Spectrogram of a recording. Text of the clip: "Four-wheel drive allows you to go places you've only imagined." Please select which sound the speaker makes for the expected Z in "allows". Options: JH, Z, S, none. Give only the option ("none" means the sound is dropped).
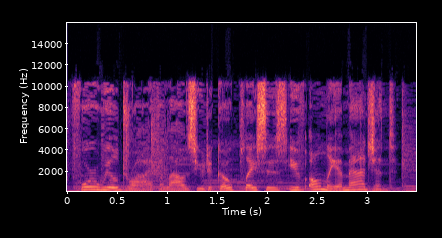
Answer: Z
